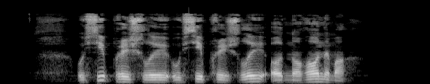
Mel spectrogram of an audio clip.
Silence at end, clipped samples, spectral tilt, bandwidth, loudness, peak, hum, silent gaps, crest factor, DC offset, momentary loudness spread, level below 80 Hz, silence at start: 0.85 s; under 0.1%; -2 dB/octave; 11.5 kHz; -15 LUFS; 0 dBFS; none; none; 18 dB; under 0.1%; 9 LU; -66 dBFS; 0.5 s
